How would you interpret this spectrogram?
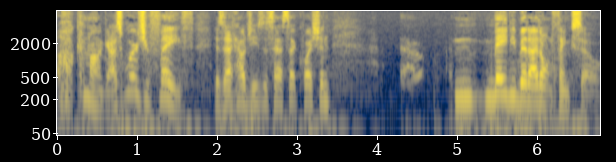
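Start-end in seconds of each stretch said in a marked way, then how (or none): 0.0-1.7 fed-up, frustrated, exasperated tone. Imagining how a question to disciples was asked, mock-frustrated exasperation. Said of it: "Is he a little frustrated with his disciples? Like".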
